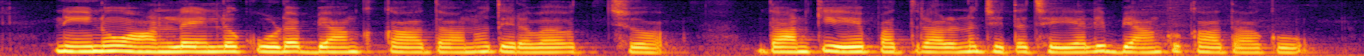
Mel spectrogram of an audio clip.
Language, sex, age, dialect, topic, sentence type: Telugu, female, 18-24, Telangana, banking, question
